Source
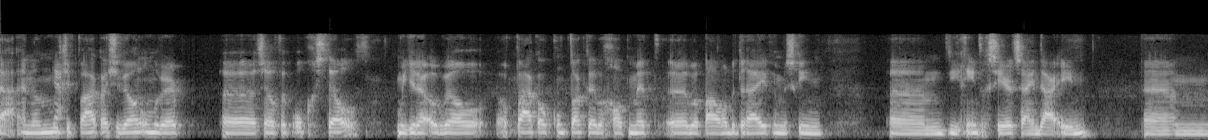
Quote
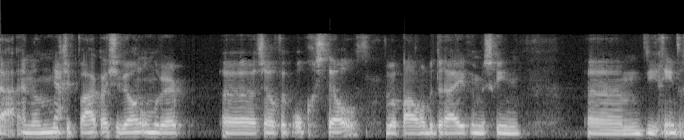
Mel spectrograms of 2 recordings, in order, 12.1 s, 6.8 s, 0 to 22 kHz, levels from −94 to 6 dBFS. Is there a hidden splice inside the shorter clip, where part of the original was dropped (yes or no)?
yes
